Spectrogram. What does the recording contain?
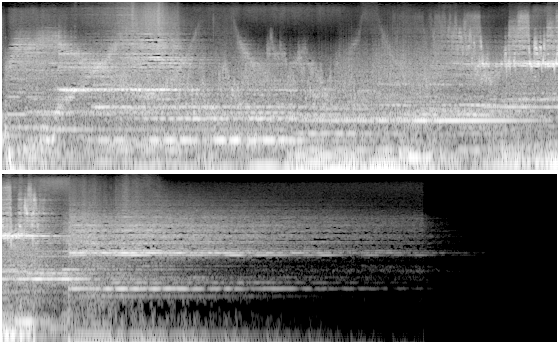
Going crazy with my midi controller.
